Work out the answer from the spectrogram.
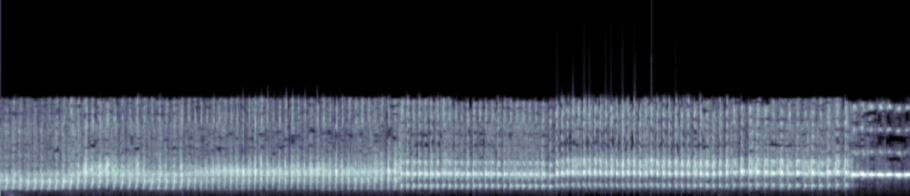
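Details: Rolling, bubbly song of a Belgian Waterslager canary used for training: a long unbroken rapid trill shifting up through several pitch steps, closing on a thin clear whistle.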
